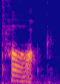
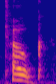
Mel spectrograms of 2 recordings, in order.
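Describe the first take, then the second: First: The vowel sounds like the one in 'hawk'. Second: The vowel sounds like the one in 'joke'. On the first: The speaker calls it wrong. "I thought she meant talk" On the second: The speaker calls it right. "but it's not like that. It's Toke"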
